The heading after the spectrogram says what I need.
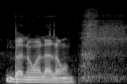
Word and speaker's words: Benoit Lalonde: How do you actually pronounce it? Benoit Lalonde.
